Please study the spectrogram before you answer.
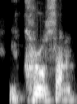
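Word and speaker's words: croissant: 크로상 빵도 그렇잖아요. 그 자체가 크로상트라는 영어인데 그거를 크로상이라고 발음합니다.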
